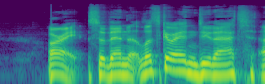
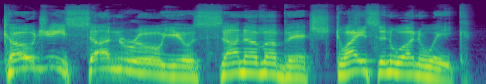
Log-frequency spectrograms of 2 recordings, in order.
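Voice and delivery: put-on slow, drawn-out, higher greeting of an old contact; gruff editor voice; 4 semitones higher, slower than usual. Editor James greets the detective calling in, slow and drawn out. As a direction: savour each word, a sleazy editor glad to see him. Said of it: "I really like that voice".

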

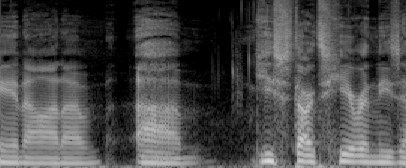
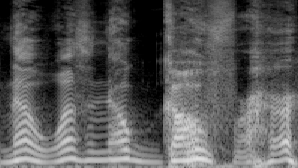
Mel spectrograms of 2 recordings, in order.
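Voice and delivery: drawn-out, higher mock protest; imitated freak-out; 4 semitones higher, 4 dB louder, slower than usual. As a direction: play a kid freaking out, hammed up. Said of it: "freaking out".

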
